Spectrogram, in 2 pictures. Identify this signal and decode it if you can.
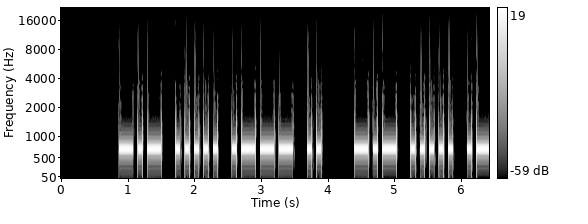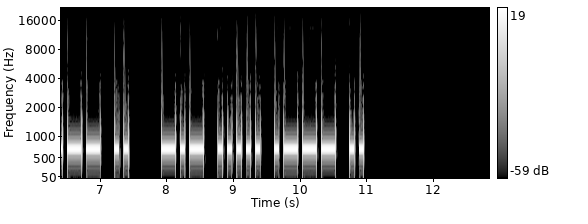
Morse code, heard as a keyed tone, about 17 wpm, 700 Hz. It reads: K5JI K5JI K5JI
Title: USA Call Signs Repeated 3x 17wpm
